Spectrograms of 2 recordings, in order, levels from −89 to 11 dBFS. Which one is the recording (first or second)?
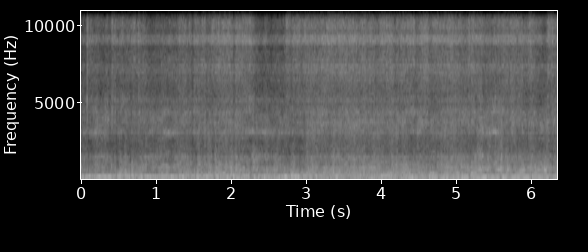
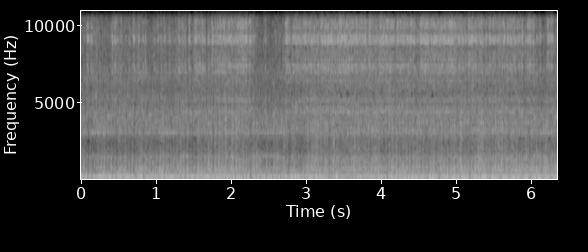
second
